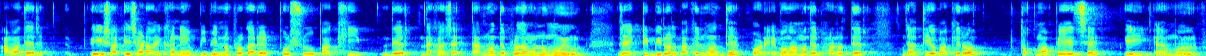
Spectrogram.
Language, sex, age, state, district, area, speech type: Bengali, male, 30-45, West Bengal, Purulia, urban, spontaneous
